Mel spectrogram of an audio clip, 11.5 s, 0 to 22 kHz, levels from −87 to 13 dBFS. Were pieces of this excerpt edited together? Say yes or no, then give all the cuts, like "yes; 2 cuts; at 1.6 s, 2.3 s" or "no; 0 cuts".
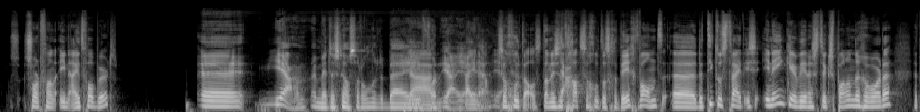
yes; 1 cut; at 8.0 s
